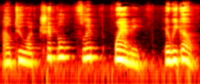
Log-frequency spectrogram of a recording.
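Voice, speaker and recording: A woman's voice: a little high, normal speed, dark tone, natural voice. A woman voicing a dramatic, fussy and frank young princess in a children's puppet show. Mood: exasperated.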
